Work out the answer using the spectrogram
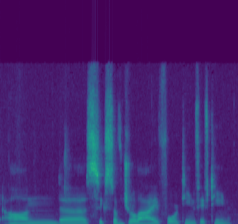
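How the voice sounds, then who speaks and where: A middle-aged man from the Czech Republic with a Czech accent, a pastor speaking slowly and haltingly with many pauses in a podcast conversation. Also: medium pitch, flat delivery, a little mellow, a little hiss or hum.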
